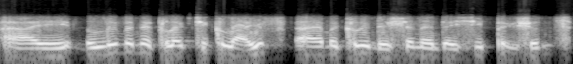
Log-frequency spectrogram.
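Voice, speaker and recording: This is a man speaking. He has a Russian accent. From Soviet Union (Riga, Moscow). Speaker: neuropsychologist and author. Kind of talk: interview.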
